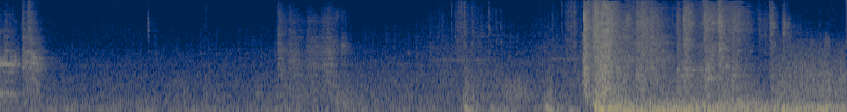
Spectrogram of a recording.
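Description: Gunfire in a video game, a couple of sharp isolated shots followed by a denser, louder burst of fire that keeps going, with no voices over it.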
